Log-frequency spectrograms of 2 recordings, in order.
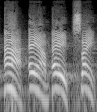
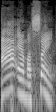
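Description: First: "I am a saint" drawn out slow, "I" stressed; slow emphatic declaration. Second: Said in the usual way. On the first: Shown as a demonstration. Preacher leading the congregation, slow proclamation. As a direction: proclaim it slowly, word by word. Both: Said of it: "Can you say that with me?".

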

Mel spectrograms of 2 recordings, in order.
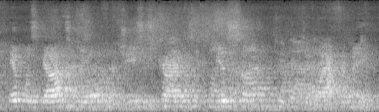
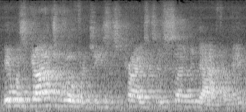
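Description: First: Slowed, spaced out for the congregation to repeat; measured responsive line; slow call and response. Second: Said in the usual way. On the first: Shown as a demonstration. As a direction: lead the room through it word by word. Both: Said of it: "Please say that with me".

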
